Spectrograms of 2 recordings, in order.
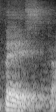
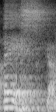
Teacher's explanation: Per esempio in italiano noi, grazie alla diversa apertura delle vocali, possiamo distinguere per parole come pesca, l'atto del pescare, anzi pesca con la E chiusa, l'atto del pescare, da pesca con la E aperta, che è il frutto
